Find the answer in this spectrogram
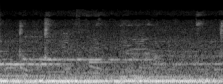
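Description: Motor of a covered wooden sightseeing boat running with a steady low drone.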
